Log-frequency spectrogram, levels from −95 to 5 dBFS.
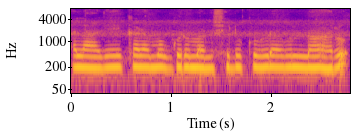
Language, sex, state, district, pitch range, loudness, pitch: Telugu, female, Telangana, Hyderabad, 200-210 Hz, -13 LUFS, 205 Hz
